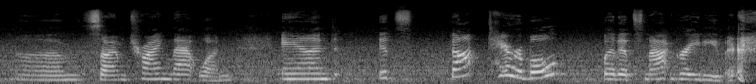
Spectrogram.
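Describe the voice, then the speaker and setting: At a very slow pace with long, frequent pauses, a woman with an American accent speaks at a high pitch with ordinary pitch variation over noticeable background noise. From Minnesota. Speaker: cross-stitch vlogger and pattern designer. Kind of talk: casual vlog chat. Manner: frequent fillers, um and uh.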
